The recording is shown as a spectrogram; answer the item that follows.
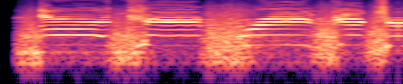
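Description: A loud, high-pitched voice chanting or shouting in short held syllables, protest-style.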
